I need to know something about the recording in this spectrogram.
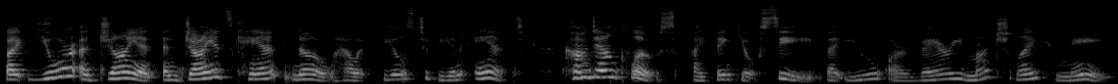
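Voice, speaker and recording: Woman voicing a tiny, slow-spoken pleading ant. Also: on the high side, animated. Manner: slow, earnest, emphatic rhymes. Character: tiny pleading ant, brave, earnest storybook insect.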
